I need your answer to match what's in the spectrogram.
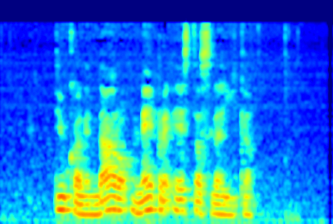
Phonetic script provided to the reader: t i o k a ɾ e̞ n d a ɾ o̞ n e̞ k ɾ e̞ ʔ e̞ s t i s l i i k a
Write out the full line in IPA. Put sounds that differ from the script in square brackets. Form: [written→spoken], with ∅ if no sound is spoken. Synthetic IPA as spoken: t i [o→u] k a [ɾ→l] e̞ n d a ɾ o̞ n e̞ [k→p] ɾ e̞ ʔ e̞ s t [i→a] s l [i→a] i k a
